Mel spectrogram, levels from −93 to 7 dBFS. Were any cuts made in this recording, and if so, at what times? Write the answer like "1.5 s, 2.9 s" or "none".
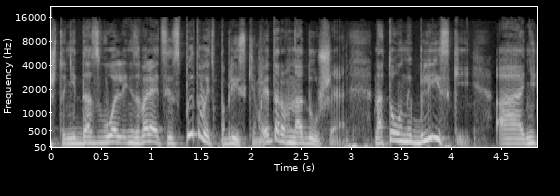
1.7 s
